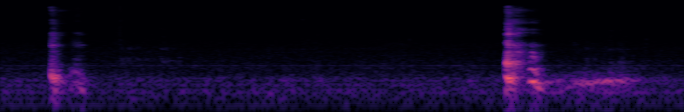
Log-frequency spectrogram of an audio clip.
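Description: Two short, sharp adult coughs several seconds apart, the second followed by soft chattering from a pet, in a quiet room.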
